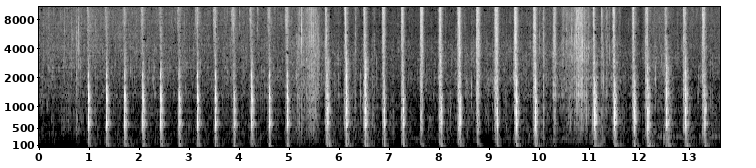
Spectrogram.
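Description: A knife chops rapidly through greens onto a wooden board.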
